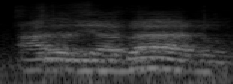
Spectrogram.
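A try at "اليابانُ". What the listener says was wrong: Ya-nya 2 harokat. Al-yabanu.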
